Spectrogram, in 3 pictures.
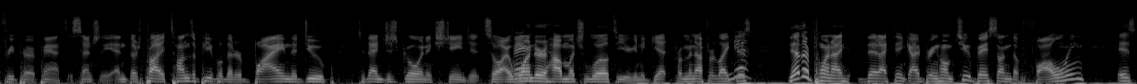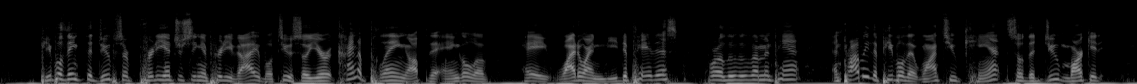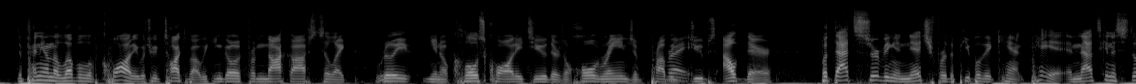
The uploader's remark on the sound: live from Shoptalk Europe in Barcelona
